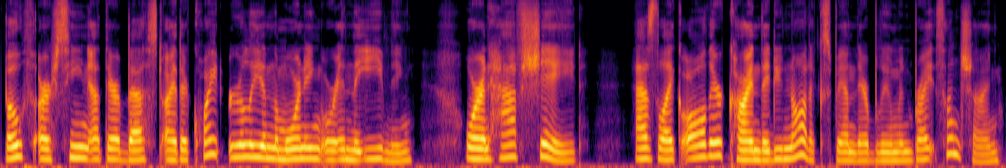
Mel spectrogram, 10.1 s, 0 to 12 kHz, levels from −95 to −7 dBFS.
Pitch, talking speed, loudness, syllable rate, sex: 205 Hz, 205 wpm, -18 LUFS, 5.1 syllables/s, female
